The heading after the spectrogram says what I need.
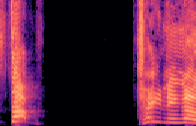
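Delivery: furious, shrill, very high, very loud angry yell. Speaker retells a man scolding him during sex; imitating an angry man. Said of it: "And he's like very angry".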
